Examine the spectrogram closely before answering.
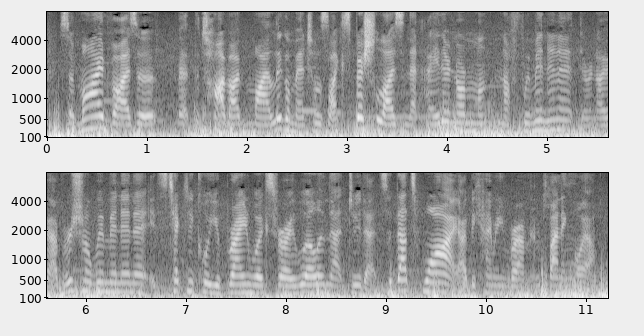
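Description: Against noticeable background noise, a woman with an Australian accent talks at a very fast pace. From northern New South Wales, Australia. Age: 40s. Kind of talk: interview storytelling. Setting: outdoors by the coast.

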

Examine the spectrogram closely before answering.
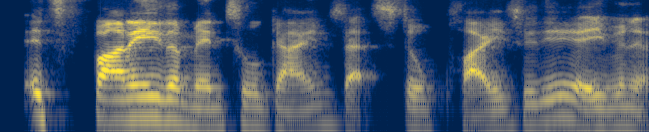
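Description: A man with an Australian accent speaks with lively intonation over a quiet background. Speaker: running podcast co-host and running coach. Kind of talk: casual chat. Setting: remote recording with guest.

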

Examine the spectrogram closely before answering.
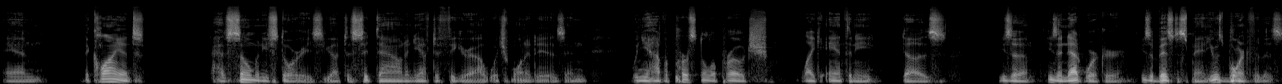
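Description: With an American accent, a man talks at a fairly quick pace in a very deep, low voice with vocal fry and ordinary pitch variation, the sound dry and close with no echo. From Hurricane, West Virginia. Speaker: video co-producer. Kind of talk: casual chat.

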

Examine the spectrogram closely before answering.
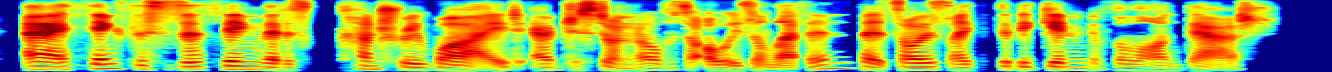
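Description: Bright and sharp in tone, a woman with a western Canadian accent speaks at a fairly quick pace with hardly any pauses, a very deep, low pitch and lively intonation, in a dry, close sound with no echo and a quiet background. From Calgary, Canada. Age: 30s. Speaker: podcast co-host. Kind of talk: casual chat.

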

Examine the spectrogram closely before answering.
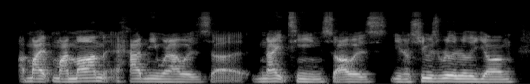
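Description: A bright, sharp tone with a Midwestern American accent and monotone, flat intonation. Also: man. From US Midwest, Illinois. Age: 20s. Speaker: fitness coach. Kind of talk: podcast interview. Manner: halting, self-correcting.

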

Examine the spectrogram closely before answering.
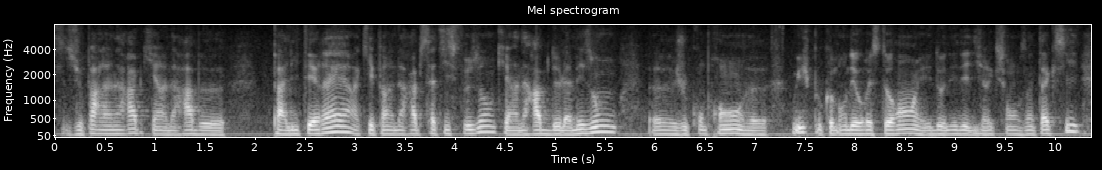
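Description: Moving at a fairly quick pace, a man talks at a fairly low pitch with a dark, mellow tone. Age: 30s. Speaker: journalist and author. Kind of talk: interview.

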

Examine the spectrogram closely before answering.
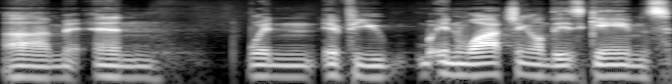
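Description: A man's very deep, low voice in monotone, flat intonation, on a very clean recording with a silent background. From US, Virginia (Virginia Beach). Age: 30s. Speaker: podcast host. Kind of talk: casual solo monologue. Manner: halting, many fillers.

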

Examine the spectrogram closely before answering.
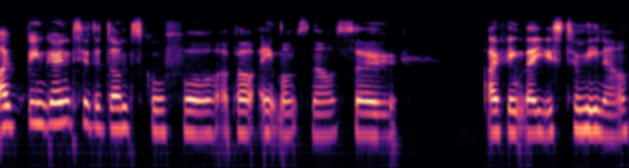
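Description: In a British accent, a woman speaks at medium pitch with a dark, mellow tone. Her pace is fairly slow and her intonation fairly even. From UK. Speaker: English teacher. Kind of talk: casual interview chat. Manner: hesitant, with fillers.

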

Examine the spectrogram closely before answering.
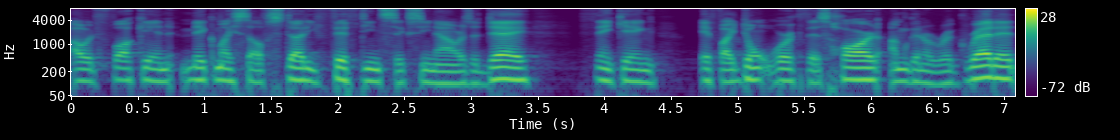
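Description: A man speaks at a moderate pace in a medium pitch, his intonation flat and monotone, with a dry, close sound and no echo. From Quebec, Montreal. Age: 20s. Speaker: startup founder. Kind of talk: casual chat.

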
